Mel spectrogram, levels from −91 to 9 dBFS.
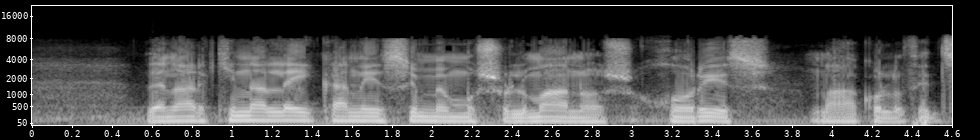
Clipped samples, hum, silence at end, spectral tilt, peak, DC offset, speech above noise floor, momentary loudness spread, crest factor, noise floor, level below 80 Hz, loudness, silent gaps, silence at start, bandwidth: under 0.1%; none; 0 s; -5.5 dB/octave; 0 dBFS; under 0.1%; 20 dB; 8 LU; 12 dB; -32 dBFS; -34 dBFS; -13 LUFS; none; 0 s; 8.4 kHz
